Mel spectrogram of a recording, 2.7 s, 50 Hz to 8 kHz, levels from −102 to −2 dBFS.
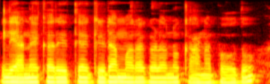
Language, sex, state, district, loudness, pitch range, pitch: Kannada, male, Karnataka, Bangalore, -17 LUFS, 100-105 Hz, 105 Hz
